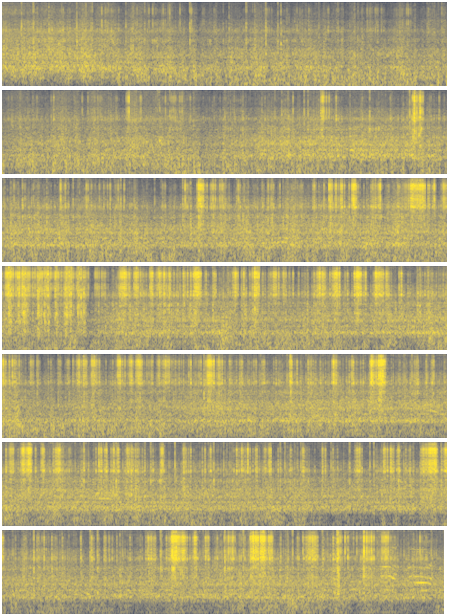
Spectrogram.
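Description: Steady wind rush and tyre-on-asphalt noise from a road bike riding at race speed, picked up by a bike-mounted camera's microphone, with scattered light clicks and rattles.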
